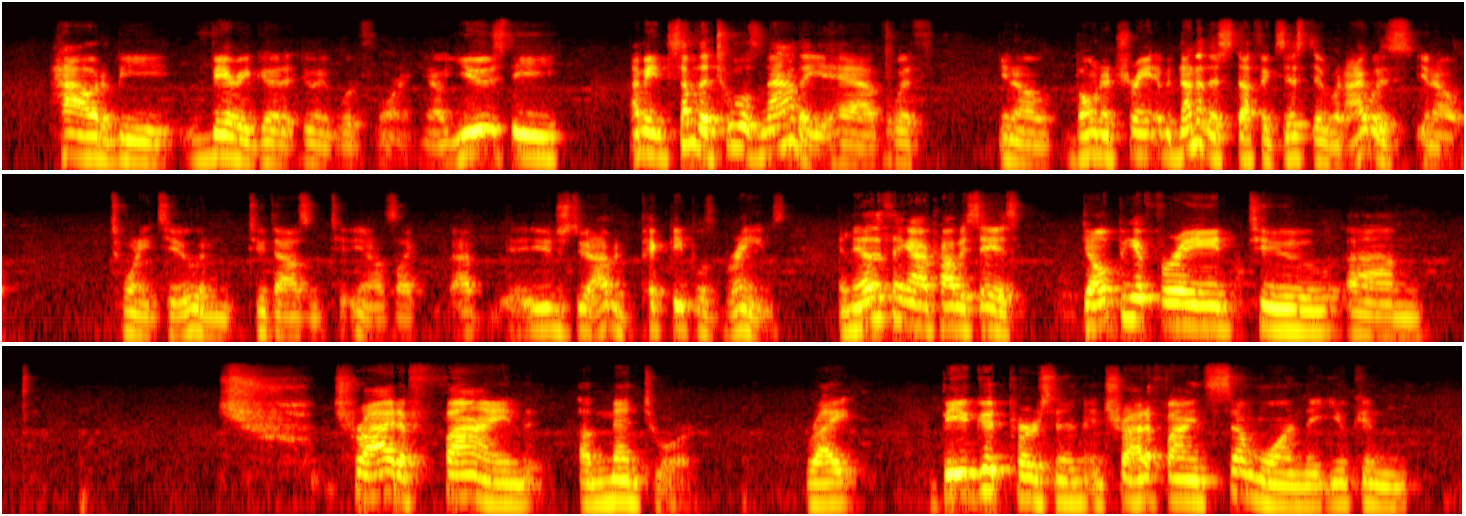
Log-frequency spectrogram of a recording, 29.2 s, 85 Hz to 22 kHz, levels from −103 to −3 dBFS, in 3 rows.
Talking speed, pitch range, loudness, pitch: 180 wpm, 105-145 Hz, -29 LUFS, 125 Hz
